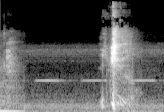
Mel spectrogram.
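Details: Woman hiding in the bathroom at Christmas to sneeze so her family can't hear: a single sneeze with a quick in-breath and then a sharp, loud burst, with a faint steady tone and room noise; sneezing.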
